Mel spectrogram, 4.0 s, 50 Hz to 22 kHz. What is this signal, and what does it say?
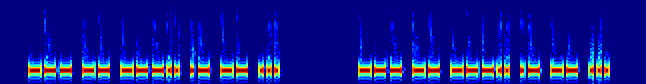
Morse code, heard as a keyed tone, about 53 wpm, 700 Hz. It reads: OM8AMS OM8AMS
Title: DXCC-100 Call Signs - 6 Characters - Repeated 3x - 50wpm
